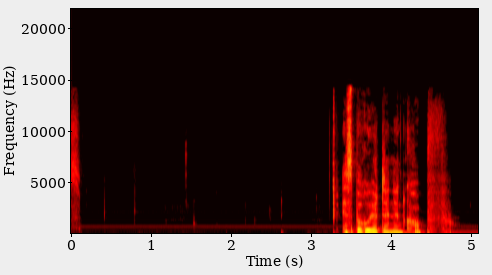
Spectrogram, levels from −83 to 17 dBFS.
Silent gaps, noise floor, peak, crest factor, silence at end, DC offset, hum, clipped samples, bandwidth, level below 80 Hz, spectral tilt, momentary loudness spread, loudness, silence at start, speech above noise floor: none; -73 dBFS; -2 dBFS; 26 dB; 0.4 s; under 0.1%; none; under 0.1%; 14.5 kHz; -50 dBFS; -5 dB/octave; 24 LU; -23 LUFS; 0 s; 51 dB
